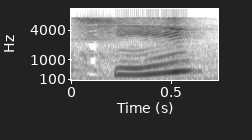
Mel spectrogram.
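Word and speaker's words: 辛奇: 파오 차이라고 예 불렀었는데 최근에 최근 몇 년 전에네 신치 신치라고네 변경이 되었습니다 어 매울 신자를 써서 우리나라 발음에 비슷하게네 이렇게 중국어 명칭이 변경이 되었죠네 김치 신치 신치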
